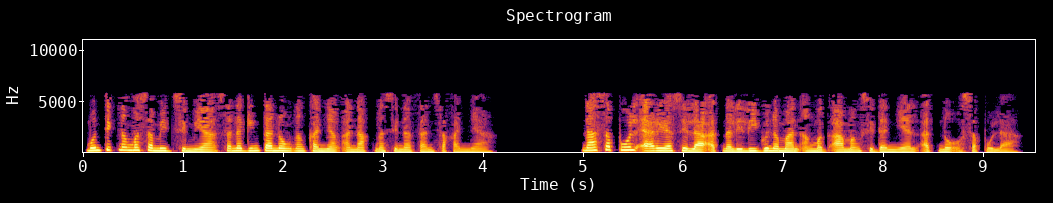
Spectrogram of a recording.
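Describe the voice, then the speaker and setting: A woman's voice: medium pitch, fairly quick, dry recording, lo-fi sound. A woman with a Filipino accent reading scripted narration of a romance story as an audiobook narrator.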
